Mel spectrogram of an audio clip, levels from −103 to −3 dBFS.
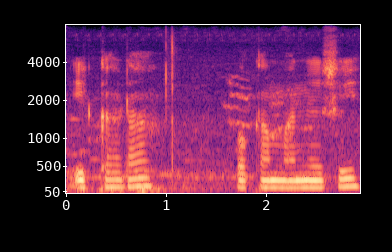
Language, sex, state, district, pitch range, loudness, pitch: Telugu, male, Andhra Pradesh, Sri Satya Sai, 125-140 Hz, -16 LUFS, 130 Hz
